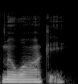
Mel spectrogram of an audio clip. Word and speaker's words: Milwaukee: Yeah, people from Milwaukee don't pronounce the L's. And so I've always been Milwaukee? – Like, oh, that's weird. – They say Milwaukee? – Yeah, it's Milwaukee.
